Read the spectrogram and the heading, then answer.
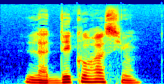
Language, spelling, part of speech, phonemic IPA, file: French, décoration, noun, /de.kɔ.ʁa.sjɔ̃/, Fr-décoration.ogg
- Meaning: 1. decoration 2. decoration (honor, medal)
